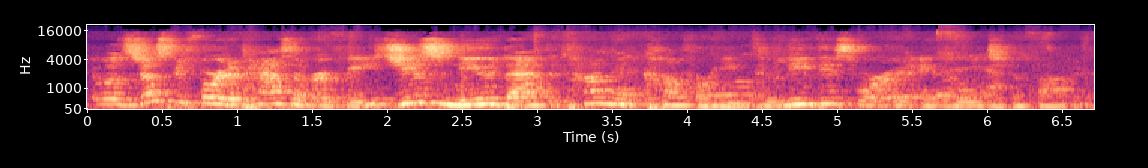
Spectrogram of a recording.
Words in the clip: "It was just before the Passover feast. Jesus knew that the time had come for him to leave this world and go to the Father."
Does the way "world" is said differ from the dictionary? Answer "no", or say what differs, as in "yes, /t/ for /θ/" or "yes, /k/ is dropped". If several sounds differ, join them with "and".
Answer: yes, /l/ is dropped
